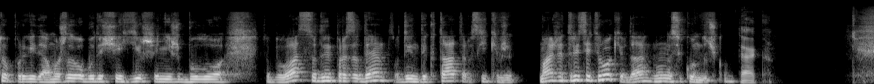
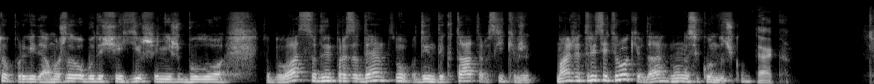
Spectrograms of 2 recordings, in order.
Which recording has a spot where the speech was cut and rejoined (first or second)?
first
